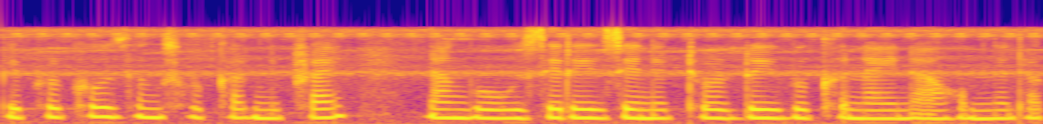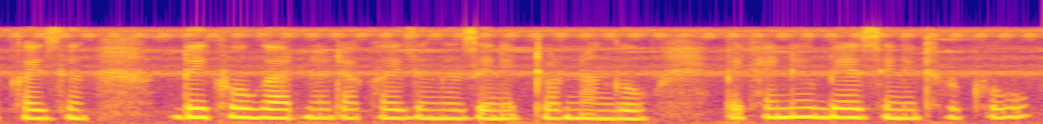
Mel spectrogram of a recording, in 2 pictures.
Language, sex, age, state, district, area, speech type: Bodo, female, 18-30, Assam, Chirang, rural, spontaneous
